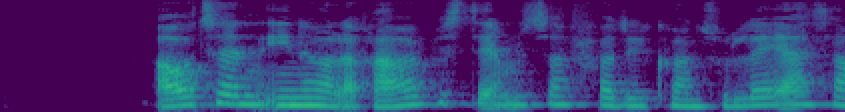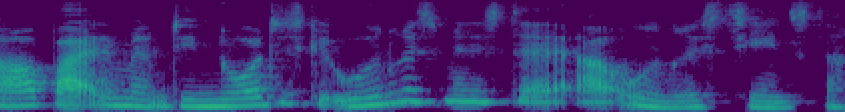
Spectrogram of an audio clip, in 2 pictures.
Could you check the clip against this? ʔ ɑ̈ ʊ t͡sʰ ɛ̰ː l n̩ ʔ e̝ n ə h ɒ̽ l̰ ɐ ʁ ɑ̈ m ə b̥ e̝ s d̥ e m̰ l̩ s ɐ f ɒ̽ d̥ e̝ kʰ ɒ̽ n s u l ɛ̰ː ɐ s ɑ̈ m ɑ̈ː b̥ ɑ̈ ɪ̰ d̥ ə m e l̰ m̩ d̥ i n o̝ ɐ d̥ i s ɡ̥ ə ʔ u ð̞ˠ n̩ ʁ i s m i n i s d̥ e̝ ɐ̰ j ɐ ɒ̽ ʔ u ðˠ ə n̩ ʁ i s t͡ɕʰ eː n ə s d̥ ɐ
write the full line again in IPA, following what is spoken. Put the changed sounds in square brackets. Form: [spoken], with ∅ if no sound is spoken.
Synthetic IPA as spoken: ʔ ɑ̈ ʊ t͡sʰ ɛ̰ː l n̩ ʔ e̝ n ə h ɒ̽ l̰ ɐ ʁ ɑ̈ m ə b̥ e̝ s d̥ e m̰ l̩ s ɐ f ɒ̽ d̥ e̝ kʰ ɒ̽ n s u l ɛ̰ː ɐ s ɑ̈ m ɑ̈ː b̥ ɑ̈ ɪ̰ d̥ ə m e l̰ m̩ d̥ i n o̝ ɐ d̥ i s ɡ̥ ə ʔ u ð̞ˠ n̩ ʁ i s m i n i s d̥ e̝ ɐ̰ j ɐ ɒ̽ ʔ u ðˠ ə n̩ ʁ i s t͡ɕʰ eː n ə s d̥ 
